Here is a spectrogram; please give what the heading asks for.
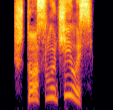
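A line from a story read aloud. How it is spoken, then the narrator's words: Impatient shout. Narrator (Russian): не выдержав, крикнул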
